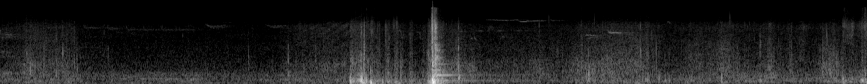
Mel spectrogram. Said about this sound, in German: Ihr habt hoffentlich auch den Einschlag im Tier gehört. So ein schönes, warmes Flocken. Und nochmal ein zweiter Pfeil.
